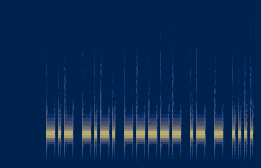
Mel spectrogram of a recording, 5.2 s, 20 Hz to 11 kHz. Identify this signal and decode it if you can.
Morse code, heard as a keyed tone, about 19 wpm, 700 Hz. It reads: KC0ATH
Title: Speed Racing - USA 2x3 Call Signs 17wpm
